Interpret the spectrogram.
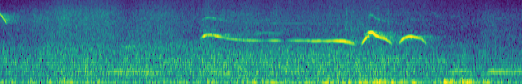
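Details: A red kite, one of two sailing overhead above a garden, gives a thin, high whistle held about a second and sliding slightly down, then a quick wavering warble, over a low outdoor rumble.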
